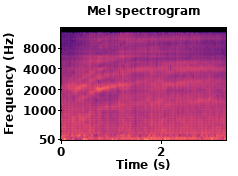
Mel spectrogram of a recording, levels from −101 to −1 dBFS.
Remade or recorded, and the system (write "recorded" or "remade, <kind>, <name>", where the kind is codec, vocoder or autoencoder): remade, vocoder, BigVGAN v2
